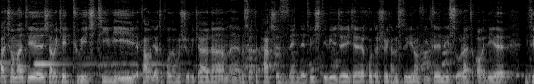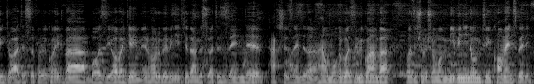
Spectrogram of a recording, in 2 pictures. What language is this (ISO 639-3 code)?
fas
